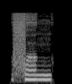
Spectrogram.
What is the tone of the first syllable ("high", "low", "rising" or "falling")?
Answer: high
